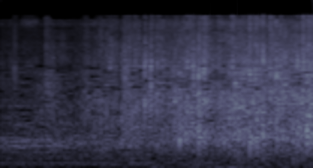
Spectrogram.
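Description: Audience applauding, starting faintly and growing louder.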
